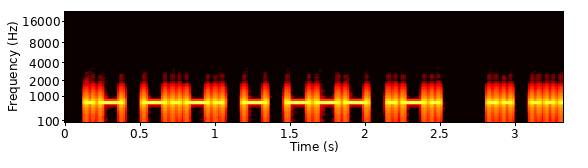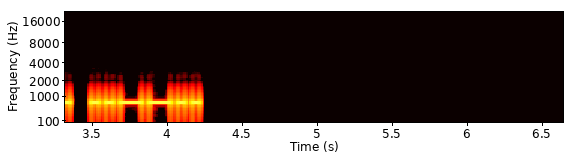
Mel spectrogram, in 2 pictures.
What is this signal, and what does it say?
Morse code, heard as a keyed tone, about 25 wpm, 700 Hz. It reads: ACTOR IS?
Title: Sentences from Top 1500 Words 25wpm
